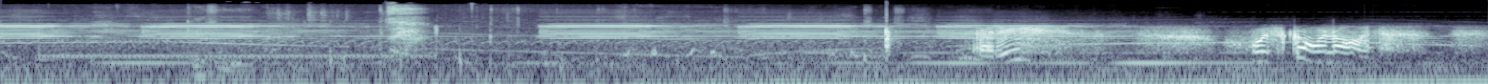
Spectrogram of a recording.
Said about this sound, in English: What's that alarm?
